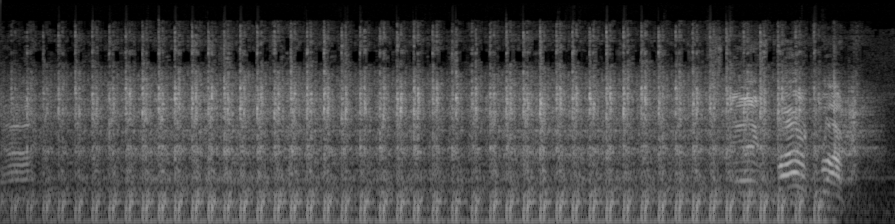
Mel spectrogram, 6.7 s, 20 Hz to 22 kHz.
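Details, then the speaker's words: 2003-2004 Suzuki GSX-R 1000cc first start after 5 hours sunk, oils and gas changed, spark plugs left loose: lumpy, stumbling idle running on only three cylinders, one cylinder misfiring. "Okay, let's go. Oh my god, oh my god. Woo! Only 3 cylinders."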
